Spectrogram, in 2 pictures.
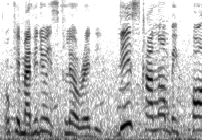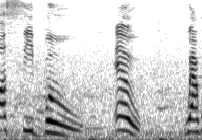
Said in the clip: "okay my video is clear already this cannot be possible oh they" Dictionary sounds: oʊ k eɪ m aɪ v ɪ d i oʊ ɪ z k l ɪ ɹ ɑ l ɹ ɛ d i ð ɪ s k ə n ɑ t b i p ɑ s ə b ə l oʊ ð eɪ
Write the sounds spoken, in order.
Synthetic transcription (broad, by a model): oʊ k eɪ m aɪ v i d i oʊ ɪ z k l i ɑ l ɹ ɛ d i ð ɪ s k ə n ɑ t b i p ɑ s ə b ə l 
